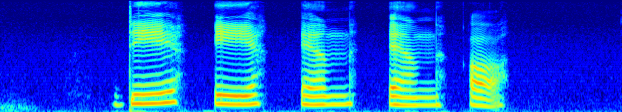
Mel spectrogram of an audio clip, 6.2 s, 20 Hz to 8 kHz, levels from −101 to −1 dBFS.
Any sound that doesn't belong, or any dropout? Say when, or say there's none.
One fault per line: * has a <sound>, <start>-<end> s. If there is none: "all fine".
all fine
